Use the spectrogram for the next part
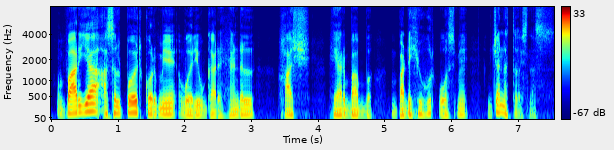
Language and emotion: Kashmiri, neutral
